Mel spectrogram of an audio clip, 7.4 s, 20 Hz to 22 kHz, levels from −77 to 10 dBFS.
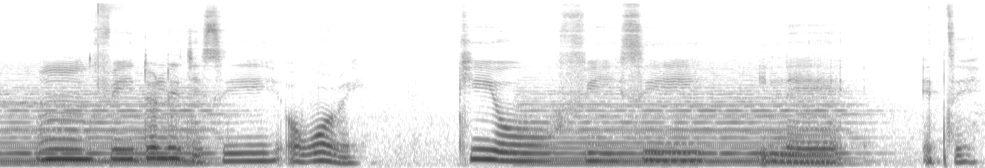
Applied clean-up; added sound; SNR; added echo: none; Bowed string instrument; 8 dB; none.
